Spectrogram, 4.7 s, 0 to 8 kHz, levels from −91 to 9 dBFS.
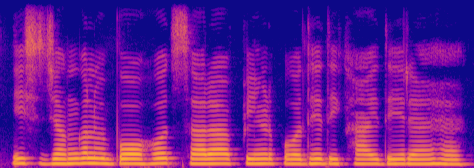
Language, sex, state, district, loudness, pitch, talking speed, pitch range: Hindi, female, Jharkhand, Palamu, -13 LUFS, 225 Hz, 125 wpm, 220-230 Hz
